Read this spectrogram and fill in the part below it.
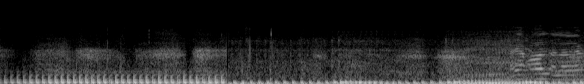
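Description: A trail motorcycle idles close by with a rapid, steady throbbing beat on a muddy mountain trail, while people talk over it.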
